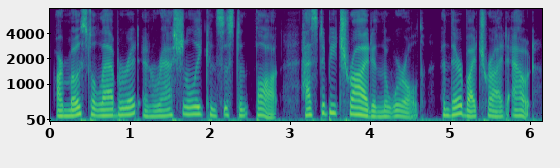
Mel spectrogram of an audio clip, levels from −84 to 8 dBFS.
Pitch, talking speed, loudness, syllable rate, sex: 160 Hz, 175 wpm, -17 LUFS, 5.3 syllables/s, male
